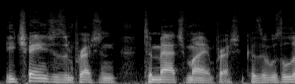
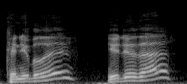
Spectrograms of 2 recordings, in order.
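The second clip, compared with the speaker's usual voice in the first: high rising questions building to a slow yell; Jerry Seinfeld. Shown as a demonstration. Guest demonstrating the different Jerrys, high building impression. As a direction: pitch it up, then shout the last line. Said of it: "There's three different Jerrys".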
